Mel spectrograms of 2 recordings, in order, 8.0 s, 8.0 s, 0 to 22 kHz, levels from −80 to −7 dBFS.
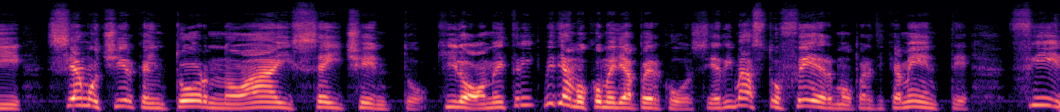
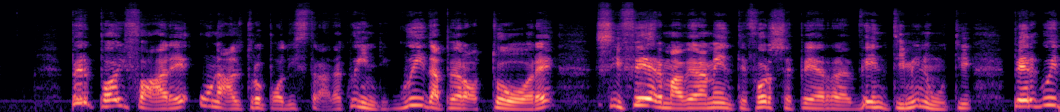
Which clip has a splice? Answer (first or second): first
